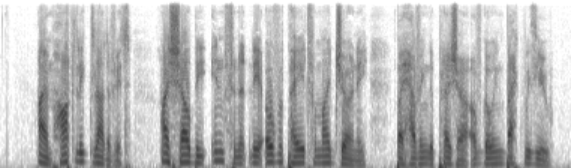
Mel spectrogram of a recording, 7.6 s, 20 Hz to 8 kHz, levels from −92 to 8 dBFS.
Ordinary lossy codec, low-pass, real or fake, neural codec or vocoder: Opus, 64 kbps; 7.2 kHz; real; none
